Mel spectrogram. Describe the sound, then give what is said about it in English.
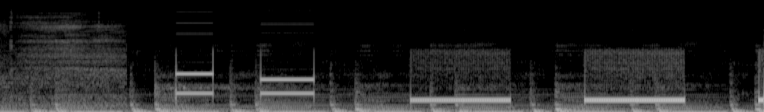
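A telephone receiver is lifted and a number dialed: a rustling handling noise, then two short dual-pitched keypad beeps, then two longer steady line tones, all over a low hum. “I picked up the receiver and called Karen.”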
